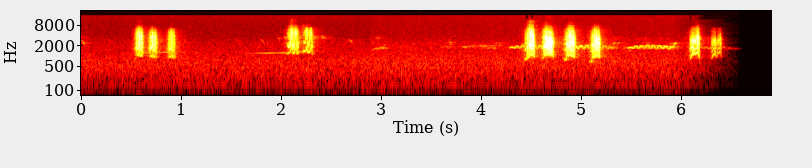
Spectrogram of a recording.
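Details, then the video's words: Fieldfare (Turdus pilaris) giving harsh, dry chattering 'chack' notes in bursts of two to four, with a faint thin whistling underneath. "Fieldfare [Turdus Pilaris]"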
